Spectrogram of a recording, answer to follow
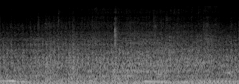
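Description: Minibus engine running, heard from inside the passenger cabin as a steady low hum with a wash of cabin noise.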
